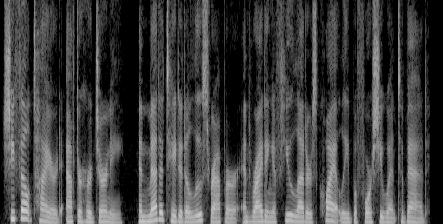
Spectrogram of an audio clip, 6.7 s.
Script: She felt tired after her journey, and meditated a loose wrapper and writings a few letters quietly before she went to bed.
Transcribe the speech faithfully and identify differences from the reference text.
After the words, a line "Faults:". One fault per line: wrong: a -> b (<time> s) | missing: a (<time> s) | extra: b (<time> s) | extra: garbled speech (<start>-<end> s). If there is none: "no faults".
She felt tired after her journey, and meditated a loose wrapper and writing a few letters quietly before she went to bed.
Faults:
wrong: writings -> writing (3.8 s)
